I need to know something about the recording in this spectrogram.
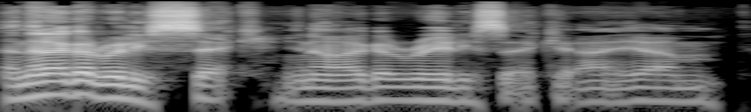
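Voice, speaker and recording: A man in his thirties from Germany, whose accent mixes German and New Zealand, talking as a podcast guest in a relaxed, rambling way with many ums and restarts. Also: lowish voice, fast talker, creaky, no echo, studio quality. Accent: mix of German and New Zealand. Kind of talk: casual conversational interview.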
